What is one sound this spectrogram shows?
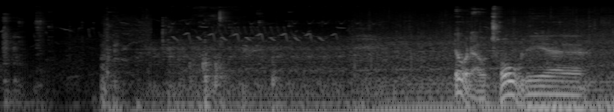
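A pickup truck's engine starts and idles with a low, steady rumble.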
